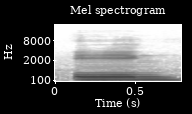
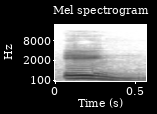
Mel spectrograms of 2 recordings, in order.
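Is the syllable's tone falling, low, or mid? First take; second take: mid; falling. First: The syllable is said with a mid tone. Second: The syllable is said with a falling tone. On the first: "สามัญ" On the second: "เสียงวรรณยุกต์โท"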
